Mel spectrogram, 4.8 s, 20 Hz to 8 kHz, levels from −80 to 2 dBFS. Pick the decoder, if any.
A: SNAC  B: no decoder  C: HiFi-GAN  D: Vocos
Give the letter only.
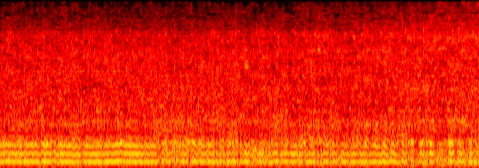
C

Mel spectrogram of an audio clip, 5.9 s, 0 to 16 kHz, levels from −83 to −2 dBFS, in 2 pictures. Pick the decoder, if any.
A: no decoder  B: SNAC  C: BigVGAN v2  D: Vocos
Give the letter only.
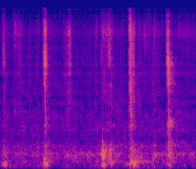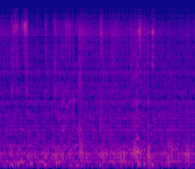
C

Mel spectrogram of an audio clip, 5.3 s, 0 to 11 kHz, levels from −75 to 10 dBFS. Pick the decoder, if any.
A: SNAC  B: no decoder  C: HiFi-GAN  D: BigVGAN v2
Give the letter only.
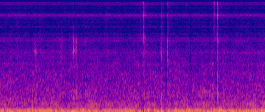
A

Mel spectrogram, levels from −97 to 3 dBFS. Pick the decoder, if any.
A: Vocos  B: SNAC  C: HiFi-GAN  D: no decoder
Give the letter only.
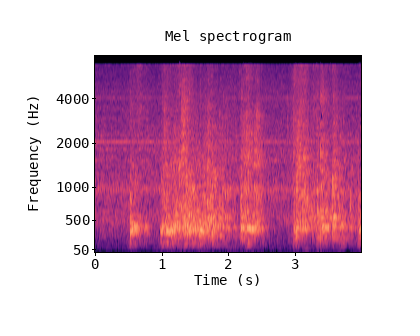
D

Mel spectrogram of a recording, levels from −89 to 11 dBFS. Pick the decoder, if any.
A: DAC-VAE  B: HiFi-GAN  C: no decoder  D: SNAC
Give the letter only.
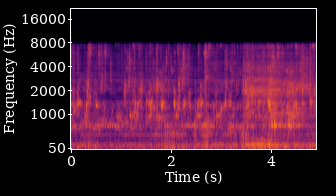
B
